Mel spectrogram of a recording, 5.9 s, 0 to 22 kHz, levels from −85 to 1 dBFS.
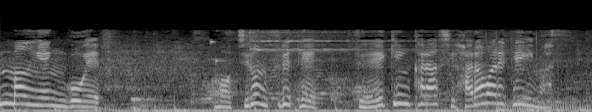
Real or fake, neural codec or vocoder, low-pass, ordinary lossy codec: real; none; 7.2 kHz; none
